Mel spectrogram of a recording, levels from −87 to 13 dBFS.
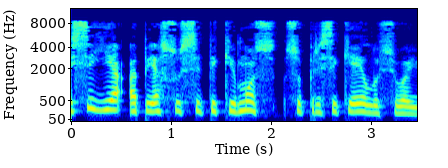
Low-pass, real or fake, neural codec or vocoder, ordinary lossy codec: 10.8 kHz; real; none; MP3, 32 kbps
